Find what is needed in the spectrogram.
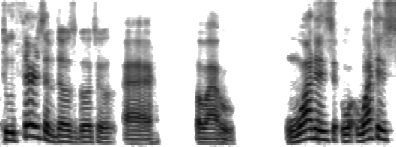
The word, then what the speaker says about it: Oahu: I read where Oahu, I hope I'm pronouncing it correctly, O-A-H-U. – Got it right. You said that.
